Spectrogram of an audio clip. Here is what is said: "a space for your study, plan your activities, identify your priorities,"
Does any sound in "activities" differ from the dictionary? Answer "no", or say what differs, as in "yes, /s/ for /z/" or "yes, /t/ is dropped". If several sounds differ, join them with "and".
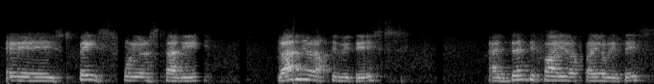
yes, /s/ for /z/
